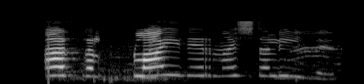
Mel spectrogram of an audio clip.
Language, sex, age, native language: Icelandic, male, 7, Polish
